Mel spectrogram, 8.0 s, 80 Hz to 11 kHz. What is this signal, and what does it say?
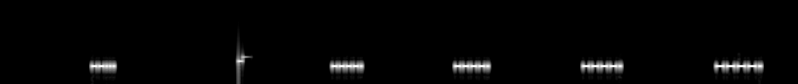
Morse code, heard as a keyed tone, about 56 wpm, spaced as for 9 wpm, 700 Hz. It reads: 7 9999
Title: Speed-Racing Single Letter-Number 45wpm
